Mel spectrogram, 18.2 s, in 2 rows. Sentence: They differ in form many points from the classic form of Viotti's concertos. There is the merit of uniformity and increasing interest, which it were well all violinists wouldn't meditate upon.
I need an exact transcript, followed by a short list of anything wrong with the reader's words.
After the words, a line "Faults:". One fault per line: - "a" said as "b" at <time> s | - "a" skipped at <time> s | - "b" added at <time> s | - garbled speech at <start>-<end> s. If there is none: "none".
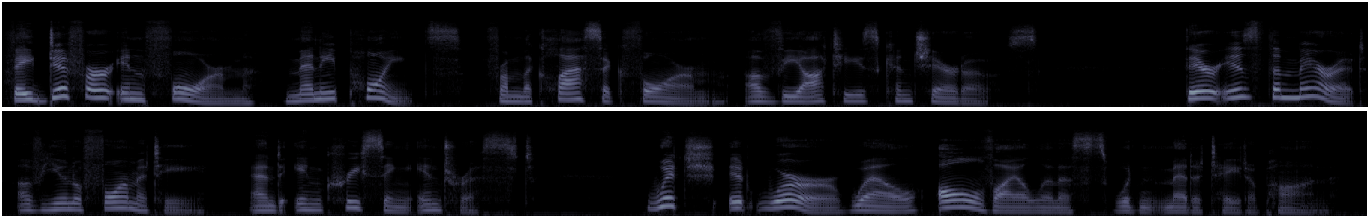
They differ in form many points from the classic form of Viotti's concertos. There is the merit of uniformity and increasing interest, which it were well all violinists wouldn't meditate upon.
Faults:
none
